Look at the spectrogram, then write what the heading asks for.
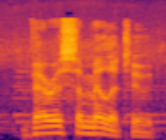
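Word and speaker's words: verisimilitude: How is that pronounced? Veric similitude. Veric similitude. Okay. Veric similitude.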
